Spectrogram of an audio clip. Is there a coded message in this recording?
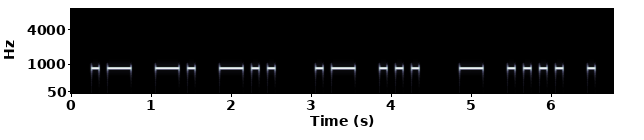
Yes: Morse code from 0.3 to 6.5 s, heard as a keyed tone, about 12 wpm, 800 Hz. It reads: AND AS THE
